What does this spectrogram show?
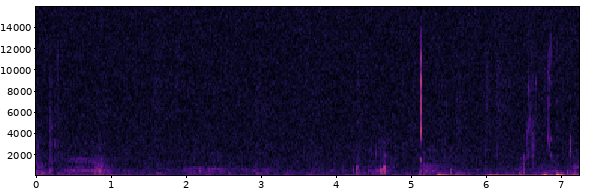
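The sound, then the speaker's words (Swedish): Quiet sipping of red wine from a glass: soft wet mouth sounds and a sharp lip click, then a few low gulping swallows near the end, with no one speaking. “Och ta ytterligare klunk vin.”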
